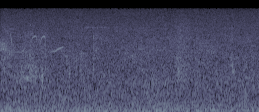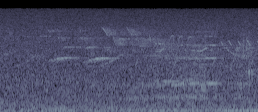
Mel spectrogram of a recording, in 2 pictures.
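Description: Outdoor rural ambience: a steady low background hum with faint bird chirps, a few short high calls coming about three to four seconds in.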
